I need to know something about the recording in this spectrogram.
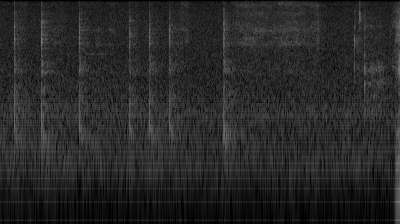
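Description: A pen tip tapping and scratching on an interactive display screen as block letters are written, a series of sharp clicks about three a second that thin out after about two seconds, with a last couple of clicks near the end.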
